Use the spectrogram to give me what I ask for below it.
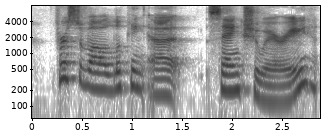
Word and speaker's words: sanctuary: all looking at sanctuary the first part of the word is where the stress is so i want my stress on the sank syllable and then the chewery syllables are going to go quick and be somewhat reduced so long on sank and then chewie quick basically the first part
